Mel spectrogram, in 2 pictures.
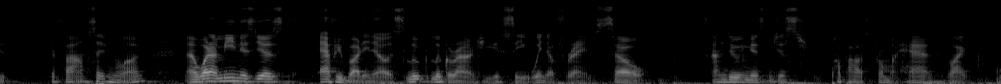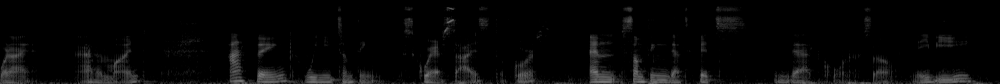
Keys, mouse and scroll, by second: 0.7-2.1 middle drag, 2.1-3.5 drag, 3.8 g, 4.4-6.6 drag, 5.6 g, 7.9 s, 9.2 s, 12.3 KP_1, 14.6 KP_7, 15.3-17.8 middle drag, 18.0 KP_7, 18.1 middle click, 18.5 x.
